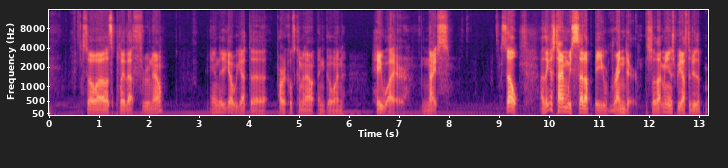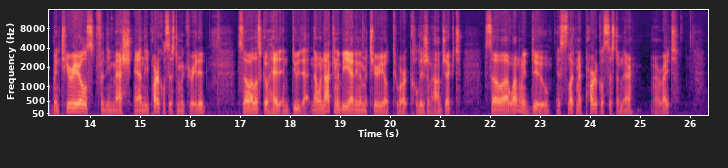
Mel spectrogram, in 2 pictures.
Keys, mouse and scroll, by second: 1.0-2.0 middle drag, 2.0-3.7 drag, 4.8 middle click, 7.1-10.1 drag, 14.4-17.4 right drag, 18.1-19.9 right drag, 22.3-26.3 right drag, 25.7-26.3 drag.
